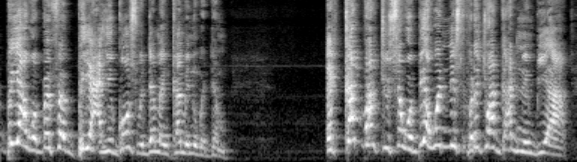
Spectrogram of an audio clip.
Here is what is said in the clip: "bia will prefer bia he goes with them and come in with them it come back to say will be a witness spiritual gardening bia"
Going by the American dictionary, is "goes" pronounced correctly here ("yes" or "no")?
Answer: no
